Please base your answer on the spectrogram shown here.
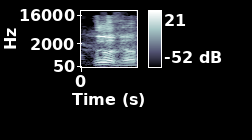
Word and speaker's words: Louisville: it's a lot in in Louisville or Louisville Louisville that's how you pronounce that correctly you're from um I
